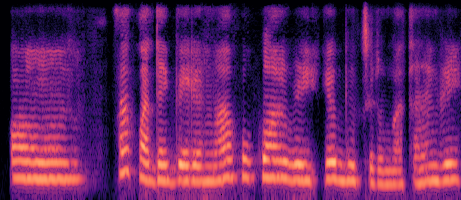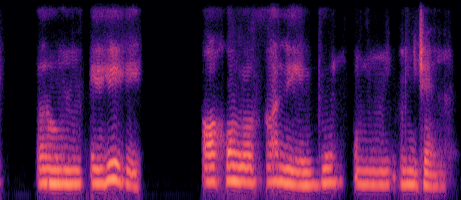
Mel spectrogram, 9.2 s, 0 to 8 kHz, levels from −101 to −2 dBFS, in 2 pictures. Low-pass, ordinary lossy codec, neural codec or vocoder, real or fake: 7.2 kHz; Opus, 32 kbps; codec, 16 kHz, 1 kbps, FreqCodec, smaller model; fake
